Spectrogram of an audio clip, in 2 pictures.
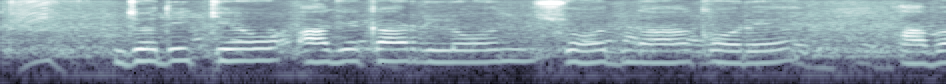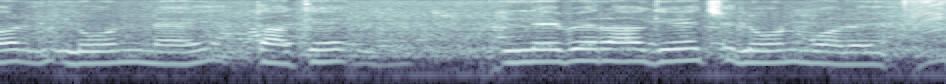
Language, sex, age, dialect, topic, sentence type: Bengali, male, 18-24, Standard Colloquial, banking, statement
